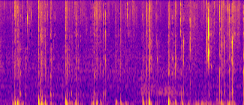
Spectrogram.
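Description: A folded piece of corrugated cardboard is held close up and scratched and tapped with long nails. A quick, irregular series of dull, short, low thumps is heard, with faint papery scratching between them.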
